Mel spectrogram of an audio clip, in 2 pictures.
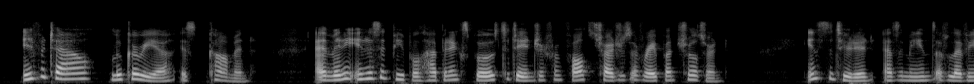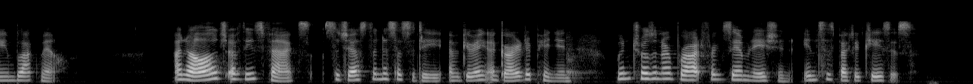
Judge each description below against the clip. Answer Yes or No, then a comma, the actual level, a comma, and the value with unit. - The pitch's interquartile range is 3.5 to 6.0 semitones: Yes, average, 4.4 semitones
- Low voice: No, high, 200 Hz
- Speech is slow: No, average, 150 wpm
